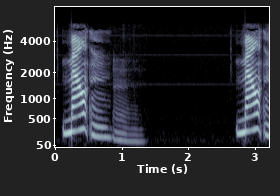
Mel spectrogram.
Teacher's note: held t 그래서 뭔가 멈췄다 t가 나온다 이렇게 설명하기도 하는데요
